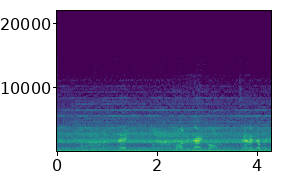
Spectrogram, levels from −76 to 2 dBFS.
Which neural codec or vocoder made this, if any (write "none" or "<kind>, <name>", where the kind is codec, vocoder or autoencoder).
none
